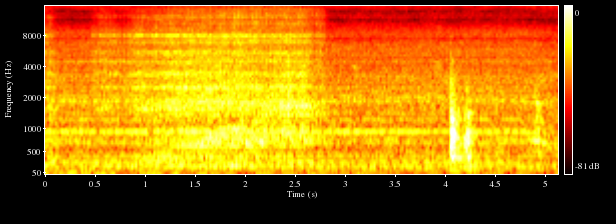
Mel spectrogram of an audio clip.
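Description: A bowl gouge's lower wing scrapes wood on a lathe during a live woodturning demo, giving a steady continuous rasp for about three seconds, then a couple of sharp short knocks near the end.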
